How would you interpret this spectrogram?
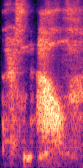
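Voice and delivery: very quiet, voiceless whisper. Acted. Boy whispers down to the player about an elf, whispering. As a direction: whisper it down like a secret. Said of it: "he whispers down to you".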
